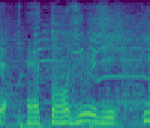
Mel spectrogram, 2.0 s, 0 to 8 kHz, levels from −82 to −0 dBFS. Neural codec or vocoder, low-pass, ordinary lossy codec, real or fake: none; none; none; real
